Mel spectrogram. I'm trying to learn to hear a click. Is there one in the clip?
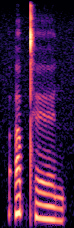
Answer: no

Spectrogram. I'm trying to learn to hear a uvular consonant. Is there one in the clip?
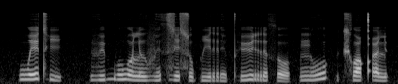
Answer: yes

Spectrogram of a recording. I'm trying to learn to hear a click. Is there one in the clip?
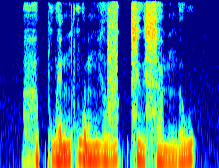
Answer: no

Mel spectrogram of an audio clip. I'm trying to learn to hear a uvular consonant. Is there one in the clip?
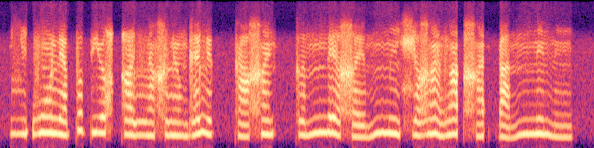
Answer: yes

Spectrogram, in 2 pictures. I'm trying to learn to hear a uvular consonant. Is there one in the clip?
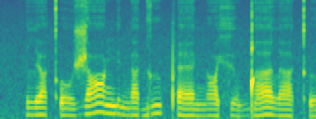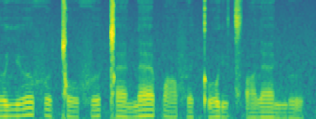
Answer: no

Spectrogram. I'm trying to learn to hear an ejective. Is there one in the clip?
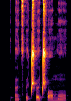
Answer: yes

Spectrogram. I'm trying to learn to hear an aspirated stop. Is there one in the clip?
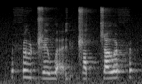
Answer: no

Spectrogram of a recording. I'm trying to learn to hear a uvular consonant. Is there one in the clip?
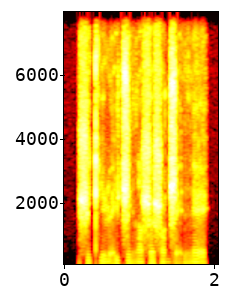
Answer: no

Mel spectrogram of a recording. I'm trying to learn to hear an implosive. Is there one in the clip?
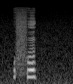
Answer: no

